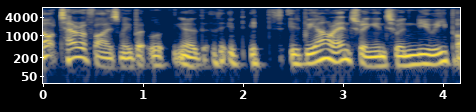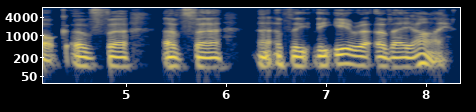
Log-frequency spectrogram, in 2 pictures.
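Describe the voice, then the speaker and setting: Halting Northern Irish man, low voice. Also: expressive, mellow, no echo. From Northern Ireland. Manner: halting, restarts often, earnest. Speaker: guest. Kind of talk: conversational interview. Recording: dull lo-fi dry sound.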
